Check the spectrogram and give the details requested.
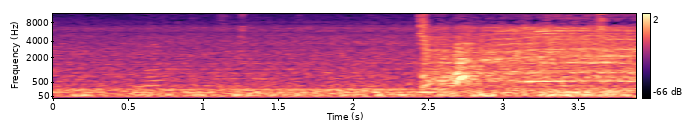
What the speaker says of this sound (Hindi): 900 rotations per minute is the current spindle speed.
